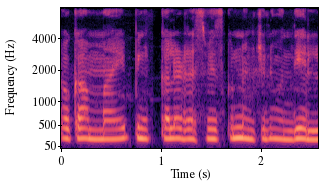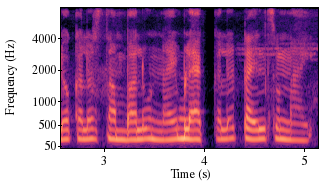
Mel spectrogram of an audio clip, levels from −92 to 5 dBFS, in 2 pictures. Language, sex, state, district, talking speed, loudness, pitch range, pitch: Telugu, female, Telangana, Hyderabad, 185 wpm, -20 LUFS, 200-215 Hz, 205 Hz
